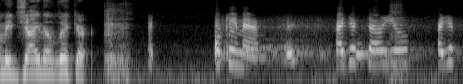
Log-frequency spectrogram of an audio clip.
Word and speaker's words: Gina: G-I-N-A, Gina. G-I-N-A? Yep. Gina? No, it's pronounced Gina, thank you.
